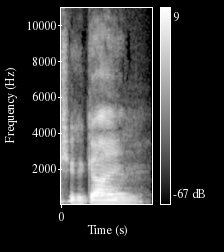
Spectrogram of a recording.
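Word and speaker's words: Chookagian: Chukogayan.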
